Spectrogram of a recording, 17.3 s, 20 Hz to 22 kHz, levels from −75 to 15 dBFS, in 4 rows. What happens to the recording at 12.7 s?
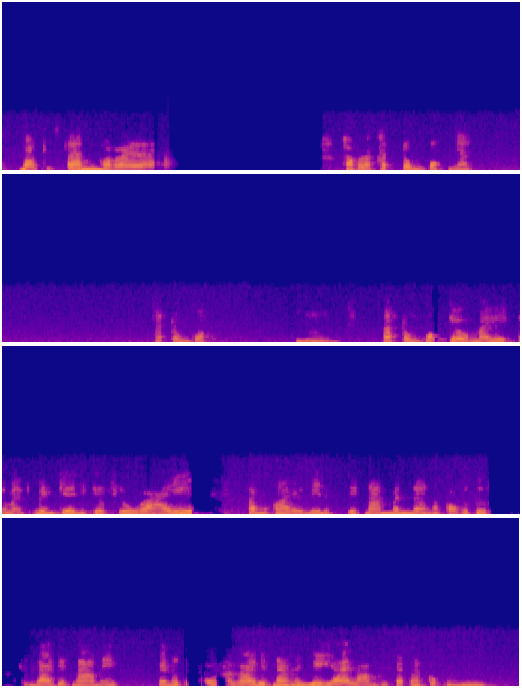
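The speech drops sharply from 12.70 to 13.17 s, falling by around 40 dB in places and almost cutting out. This is likely speech suppressed in double talk. The echo canceller mistook the talker for loudspeaker echo while both sides spoke, and turned everything down.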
